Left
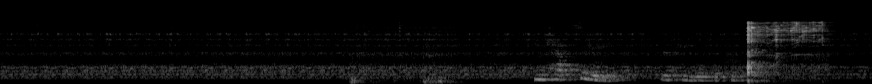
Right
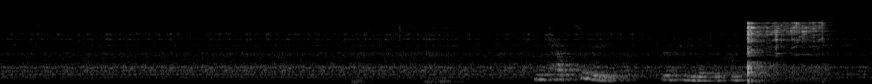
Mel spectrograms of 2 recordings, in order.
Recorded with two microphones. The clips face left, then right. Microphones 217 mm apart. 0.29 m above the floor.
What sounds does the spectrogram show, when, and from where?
3.5 s a bird: 55° left (ahead or behind), 1.5 m
5.3 s a woman speaking: 25° left (ahead or behind), 4.5 m
7.5 s cutlery clinking: 15° right (ahead or behind), 0.7 m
